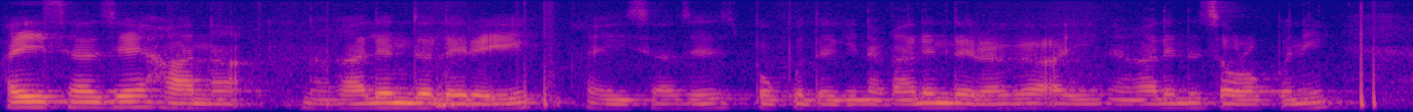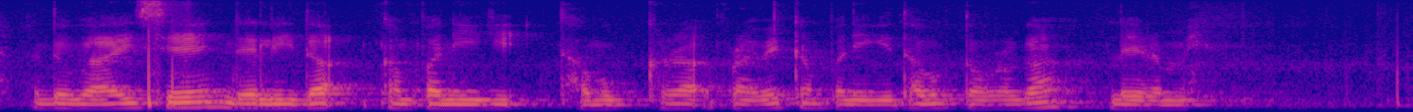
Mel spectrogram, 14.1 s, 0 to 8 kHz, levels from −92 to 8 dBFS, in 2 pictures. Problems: background sounds at intervals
